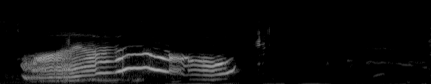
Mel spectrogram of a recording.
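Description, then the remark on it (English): A person does a long, drawn-out meow impression, a single wavering cat-like wail lasting about two seconds, fairly loud, followed by a brief click and quiet. “and this is my meow.”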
